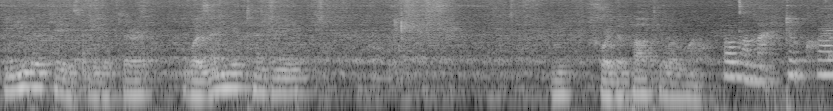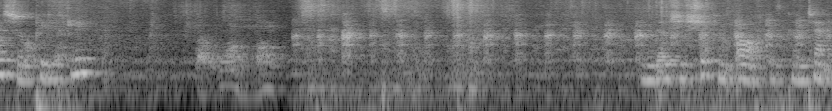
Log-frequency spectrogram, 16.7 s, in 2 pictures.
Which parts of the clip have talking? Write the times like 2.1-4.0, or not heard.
0.0-3.0, 5.5-9.2, 14.7-16.6.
